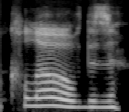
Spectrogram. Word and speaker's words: clothes: So clothes, clothes. Very often you'll just hear. Okay, so this is a Z sound, by the way.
